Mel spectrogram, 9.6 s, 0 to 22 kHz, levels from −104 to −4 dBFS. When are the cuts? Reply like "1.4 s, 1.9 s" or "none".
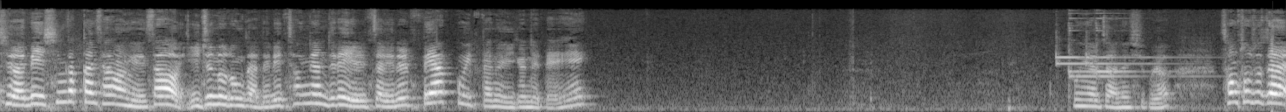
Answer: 1.9 s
